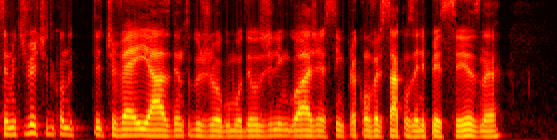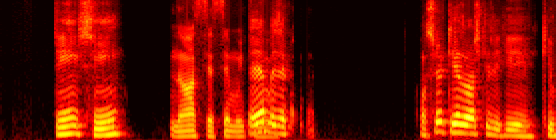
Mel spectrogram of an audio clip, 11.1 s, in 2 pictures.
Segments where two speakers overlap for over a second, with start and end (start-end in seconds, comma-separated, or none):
none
